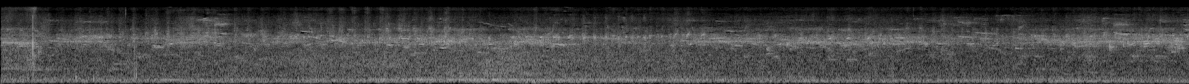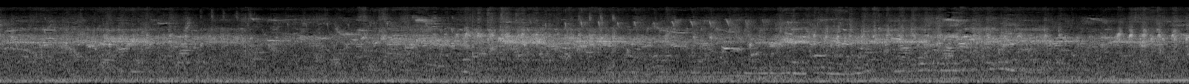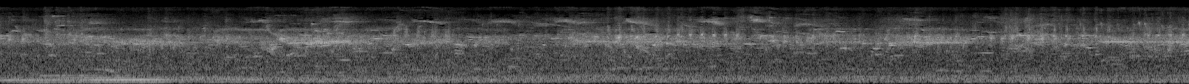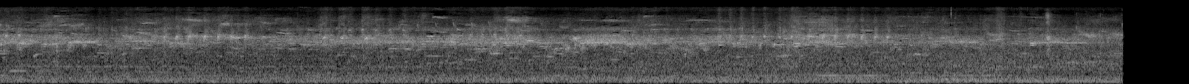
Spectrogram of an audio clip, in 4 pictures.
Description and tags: birds going absolutely crazy pt. 1
bird, birds, birdsong, field-recording, forest, nature, spring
